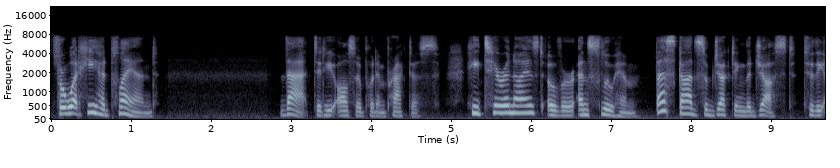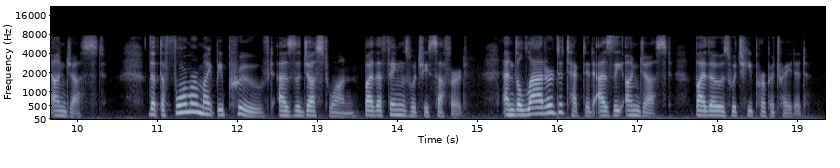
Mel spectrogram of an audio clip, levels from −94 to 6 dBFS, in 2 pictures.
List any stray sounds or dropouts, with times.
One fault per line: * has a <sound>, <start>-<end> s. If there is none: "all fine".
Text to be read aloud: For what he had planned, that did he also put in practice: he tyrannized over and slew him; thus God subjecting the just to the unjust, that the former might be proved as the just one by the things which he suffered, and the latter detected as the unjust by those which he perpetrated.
all fine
